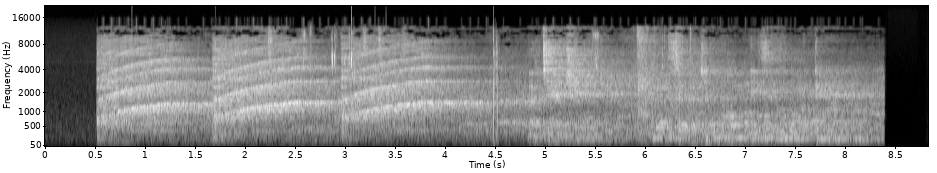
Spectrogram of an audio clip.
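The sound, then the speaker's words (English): Loud emergency vehicle sirens wail in repeated rising sweeps at a mall in Edmonton, Canada, on a Monday afternoon after a shooting, then shift into a faster warbling pattern, with street noise and faint voices mixed underneath. “Sirens going off there.”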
